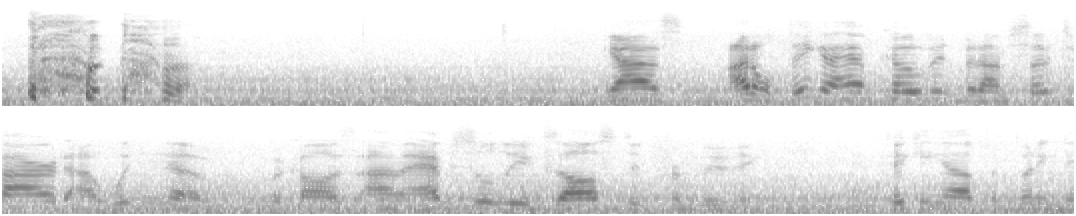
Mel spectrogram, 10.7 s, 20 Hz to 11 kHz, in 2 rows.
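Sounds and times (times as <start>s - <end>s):
person coughing: 0.1s - 1.0s
speech: 0.4s - 1.1s, 3.0s - 10.7s.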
